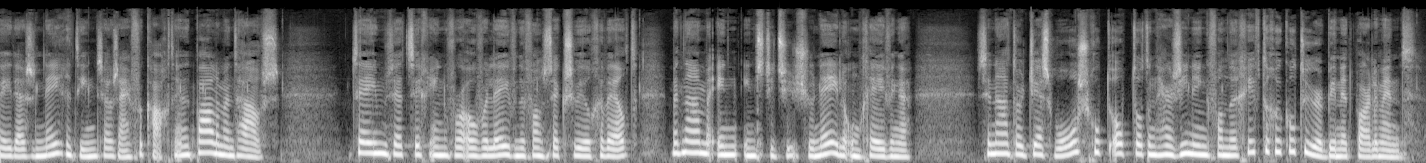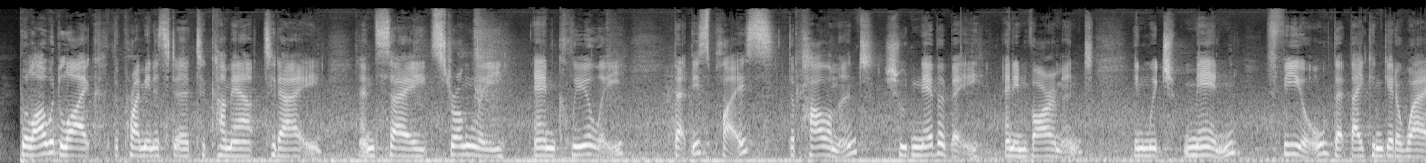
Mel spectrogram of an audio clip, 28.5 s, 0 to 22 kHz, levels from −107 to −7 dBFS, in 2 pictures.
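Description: No technical faults can be heard anywhere in the audio; the signal stays continuous and stable throughout.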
